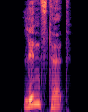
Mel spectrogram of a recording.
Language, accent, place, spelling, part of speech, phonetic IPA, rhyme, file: German, Germany, Berlin, linstet, verb, [ˈlɪnstət], -ɪnstət, De-linstet.ogg
- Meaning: inflection of linsen: 1. second-person plural preterite 2. second-person plural subjunctive II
